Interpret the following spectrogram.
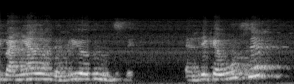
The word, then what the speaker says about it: Bucher: digamos, el editor es el doctor Enrique Bucher, se escribe, se dice Bucher, Enrique Bucher.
